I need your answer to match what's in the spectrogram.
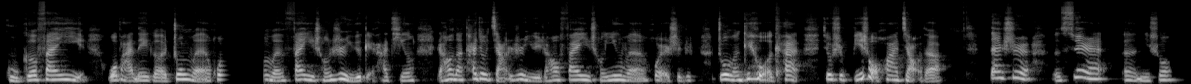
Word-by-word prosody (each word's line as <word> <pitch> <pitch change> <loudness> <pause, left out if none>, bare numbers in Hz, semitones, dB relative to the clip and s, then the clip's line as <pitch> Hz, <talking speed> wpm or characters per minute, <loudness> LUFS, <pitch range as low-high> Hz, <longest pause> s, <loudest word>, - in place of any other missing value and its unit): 谷 - - -2
歌 200 +8 +2
翻 215 +1 +3
译， 210 - -1 0.2
我 - - +4
把 225 - -2
那 185 - 0
个 160 -3 -1
中 235 +6 +4
文 - - 0
或 225 - +1
者 220 - -18 0.3
中 220 - -4
文 170 0 0
翻 220 +4 0
译 - - +3
成 185 0 -2
日 230 0 +5
语 170 +1 +2
给 - - -4
他 175 - -6
听， 180 +1 -5 0.2
然 205 - -2
后 230 - +4
呢 215 - +2
他 250 +5 0
就 250 -1 +4
讲 220 - -2
日 220 +1 +1
语， 155 -5 -2
然 160 - -7
后 200 - +1
翻 210 +1 +1
译 - - +3
成 180 -3 -6
英 205 +1 +4
文 170 - -3
或 200 -2 -3
者 - - -2
是 175 - -5 0.4
中 230 +1 +7
文 200 0 +3
给 255 +2 +2
我 - - +4
看， - - -1 0.2
就 230 - +3
是 215 -1 -1
比 210 +4 +1
手 - - +3
画 215 -3 -1
脚 - - -1
地。 - - -2 0.4
但 295 - +1
是 280 -6 0 0.3
虽 330 - -1
然 250 -2 +1
嗯， 200 -2 -2
你 165 - -4
说。 205 +3 -3
210 Hz, 295 characters per minute, -23 LUFS, 185-230 Hz, 0.4 s, 中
